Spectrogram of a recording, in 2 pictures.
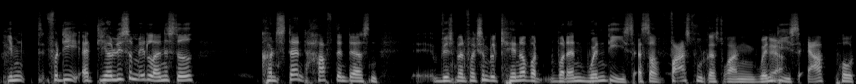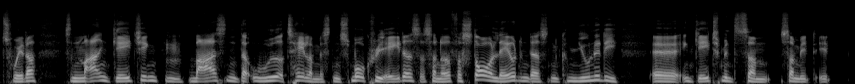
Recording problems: none

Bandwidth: 14.5 kHz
